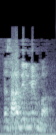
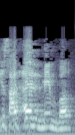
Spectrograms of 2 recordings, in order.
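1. الكلمات تتصل بسلاسة دون همزة قطع. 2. تُنطق همزة قطع قبل أل التعريف. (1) "ايش بنقول؟" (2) "مش اصعد المنبر"

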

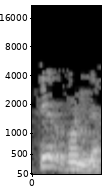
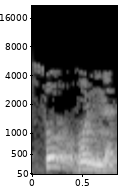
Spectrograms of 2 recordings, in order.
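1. الحركة الأولى كسرة. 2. الحركة الأولى ضمة. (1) "قراءة السيوطي فصرهن التي اختارها" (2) "قراءتنا صرهن بضم الصاد"

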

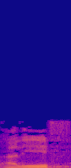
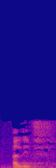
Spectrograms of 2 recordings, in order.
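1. Vokalnya dipanjangkan. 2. Vokalnya dibaca pendek. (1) "Bukan alif" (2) "Kalau alif tidak panjang. Ya, A satu harokat, li juga satu harokat"

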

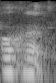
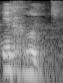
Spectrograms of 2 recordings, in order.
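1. Kata ini diawali dengan vokal u. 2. Kata ini diawali dengan vokal i. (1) "berarti dibaca ukhruj" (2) "Jangan dibaca ikhruj"

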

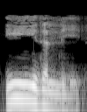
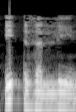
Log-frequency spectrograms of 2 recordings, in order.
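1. الهمزة الثانية تصبح حرف مد ياء طويلة. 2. الهمزة الثانية همزة قطع واضحة. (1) "نقول ... ائذلي ... الهمزة الثانية تتحول إلى حرف مد" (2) "ولا نقول ائذلي"

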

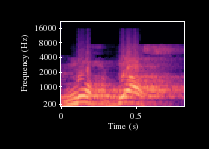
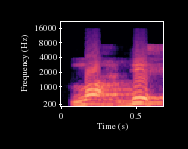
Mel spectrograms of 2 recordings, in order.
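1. Vokal setelah d adalah a. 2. Vokal setelah d adalah i. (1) "juga diriwayatkan muhdas, berarti isim maf'ul" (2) "yurwa bil kasri dal. Muhdis berarti isim fa'il"

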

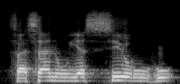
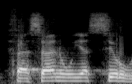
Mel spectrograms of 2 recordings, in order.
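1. كل حركة قصيرة تُعطى مدّها التام. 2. كل حركة قصيرة تُعطى مدّها التام.

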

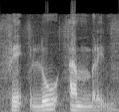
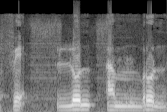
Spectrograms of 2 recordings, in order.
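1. Kata pertama diakhiri tanpa bunyi n. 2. Kata pertama diakhiri dengan bunyi n. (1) "Fi'lu amrin itu idhafa" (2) "banyak yang salah baca, dibaca fi'lun amrun, salah"

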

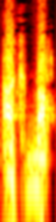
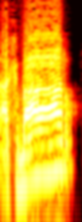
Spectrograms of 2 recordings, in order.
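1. الحركة بعد الباء قصيرة. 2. الحركة بعد الباء ممدودة طويلة. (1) "وأكبر لا يمد الباء، يقول أكبر يعني أعظم" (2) "أما إذا قال أكبر هذا جمع كبر كبر طبل، لا يقول أكبر لا يمدها"

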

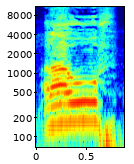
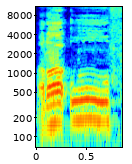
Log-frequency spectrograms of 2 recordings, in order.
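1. الهمزة مخففة وبالكاد تُسمع. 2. الهمزة مَنطوقة بوضوح وتمييز. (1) "هذا إخفاؤها" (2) "الهمزة مرققة مع تبينها من غير تشديد ولا تسهيل"

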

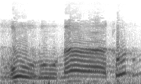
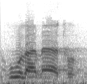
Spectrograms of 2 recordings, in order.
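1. الحركة الثانية ضمة. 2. الحركة الثانية فتحة. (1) "إما أن تتبع العين للفاء" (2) "أو تفتح"

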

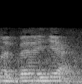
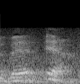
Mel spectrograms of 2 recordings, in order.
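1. الصوت الأوسط ياء. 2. الصوت الأوسط همزة. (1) "يخطئون فيقولون البايع بالياء تخفيفا هكذا" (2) "ينبغي أن تكون البائع بالهمزة"

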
